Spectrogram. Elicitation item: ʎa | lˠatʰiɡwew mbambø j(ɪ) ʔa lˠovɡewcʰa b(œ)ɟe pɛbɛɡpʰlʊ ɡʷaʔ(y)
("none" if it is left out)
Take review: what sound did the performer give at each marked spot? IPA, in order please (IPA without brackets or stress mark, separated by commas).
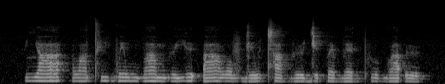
ɪ, ø, ø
